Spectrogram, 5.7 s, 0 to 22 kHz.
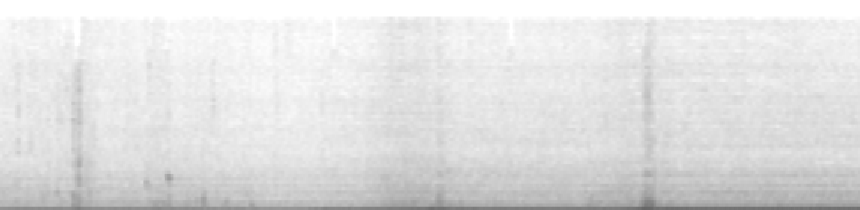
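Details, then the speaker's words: Jeep Compass Latitude, 4WD locked, mud mode, first gear climbing an off-camber hill: engine pulls hard, revs climbing then wavering as wheel slip is caught; traction control working normally. "You can hear the traction control sorting it out, and I could have easily continued up that hill, but there's a stump there, so I didn't want to hit it."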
